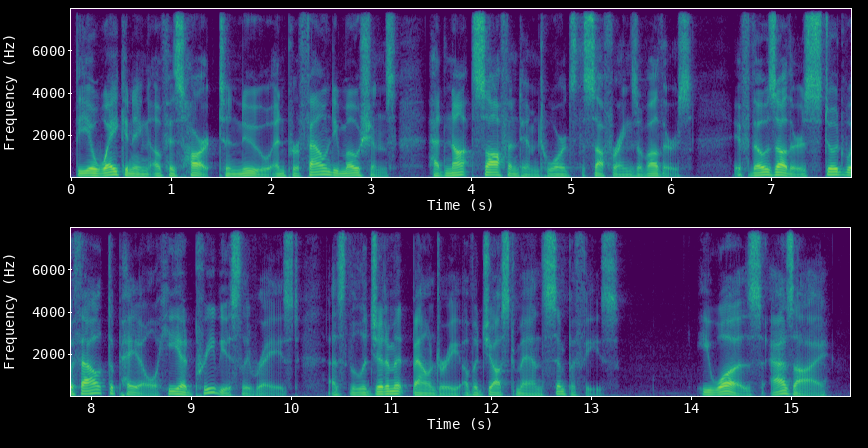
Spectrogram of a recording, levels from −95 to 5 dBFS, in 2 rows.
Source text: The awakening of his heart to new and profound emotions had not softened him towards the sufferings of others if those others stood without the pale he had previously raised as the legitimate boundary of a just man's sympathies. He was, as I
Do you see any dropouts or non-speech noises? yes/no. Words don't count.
no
